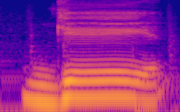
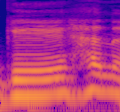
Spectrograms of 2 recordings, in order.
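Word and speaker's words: gehen: കുറെ ഹ വെച്ച് വാക്കുകളുണ്ട് പക്ഷേ ഈ ഹ നമ്മൾ ഉച്ചരിക്കില്ല അത് മിക്കപ്പോഴും സൈലന്റ് ആണ് ഉദാഹരണം ഗേയൻ അതൊരിക്കലും ഗേഹൻ അല്ല ഹ നമ്മൾ അവിടെ ഉച്ചരിക്കില്ല ഹ അവിടെ സൈലന്റ് ആണ് ഗേയൻ ഫ്ലീൻ സേയൻ നമ്മൾ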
